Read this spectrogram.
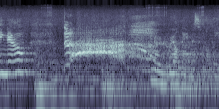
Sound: Malia screaming

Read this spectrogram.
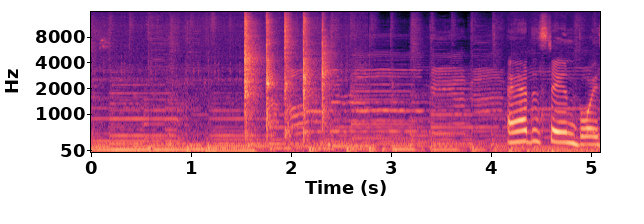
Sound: clapping

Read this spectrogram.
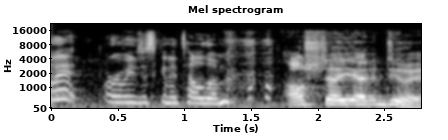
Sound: laughs

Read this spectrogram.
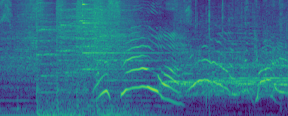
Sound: audience cheers

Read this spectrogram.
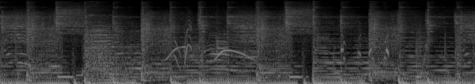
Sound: wolf whistle

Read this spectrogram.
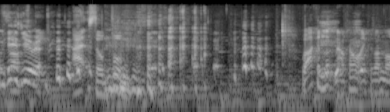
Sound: everyone laughing

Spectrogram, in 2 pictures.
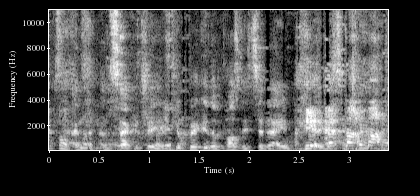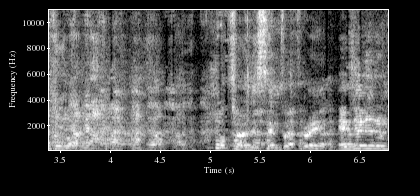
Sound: laughter

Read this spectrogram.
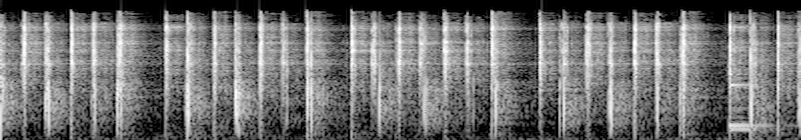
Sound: clap, clap, clap, clap recorded and playing on a loop; twang, twong of kalimba

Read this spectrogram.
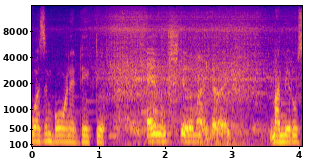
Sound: faucet running

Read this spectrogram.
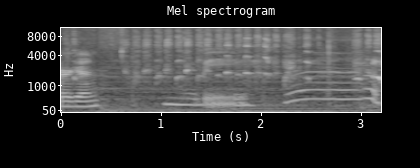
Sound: marker squeaking

